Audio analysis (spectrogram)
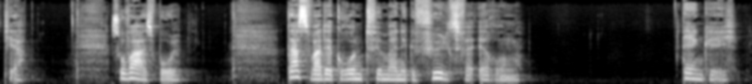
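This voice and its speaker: A woman's voice: on the low side, fairly even intonation, takes it slowly, creaky, pauses often, darkish tone, husky, heavily acted. An actress playing a rueful married woman confiding her past in an intimate radio play monologue.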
